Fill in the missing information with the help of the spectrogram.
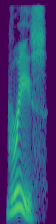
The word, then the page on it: grease: ɡríːs; グリース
